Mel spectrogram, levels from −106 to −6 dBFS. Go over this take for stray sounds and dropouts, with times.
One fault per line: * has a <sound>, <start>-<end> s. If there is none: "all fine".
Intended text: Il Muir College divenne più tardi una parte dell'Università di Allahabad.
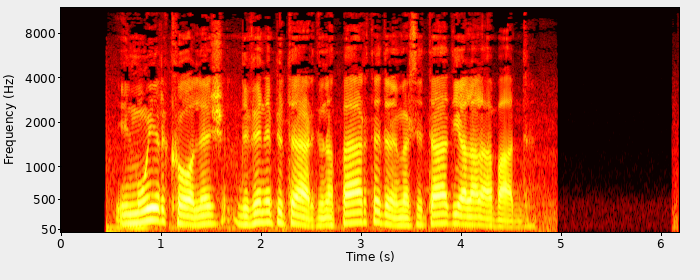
all fine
